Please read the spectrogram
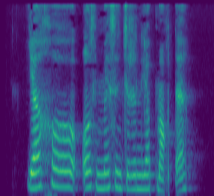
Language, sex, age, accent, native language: Uzbek, female, 12-17, Toshkent shahri, Uzbek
